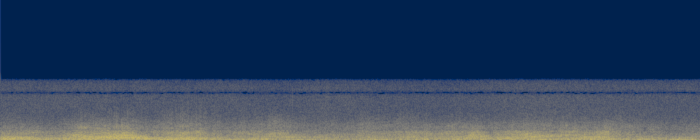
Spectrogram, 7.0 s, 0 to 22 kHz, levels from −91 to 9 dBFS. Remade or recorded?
recorded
